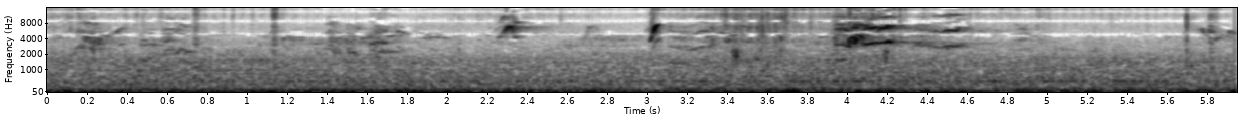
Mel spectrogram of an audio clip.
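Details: Singing honeyeater calling with scattered quick high chirps and a brighter burst of sharp, tumbling notes near the four-second mark, over a constant low-pitched rumble.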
